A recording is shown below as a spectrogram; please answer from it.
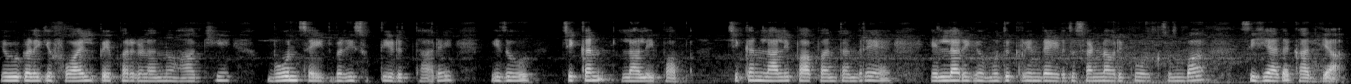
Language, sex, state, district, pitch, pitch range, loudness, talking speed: Kannada, female, Karnataka, Belgaum, 170 Hz, 165-180 Hz, -20 LUFS, 105 wpm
